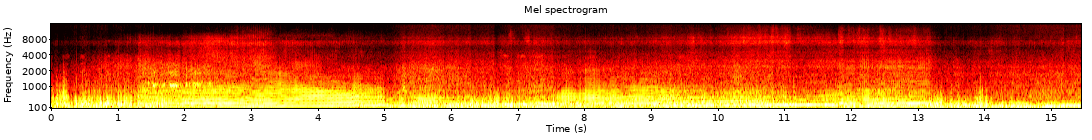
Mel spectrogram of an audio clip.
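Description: Rally Toyota Starlet's engine revving hard as it accelerates along the course: the pitch climbs, drops sharply as the driver changes gear or lifts off, and climbs again, about three times.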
